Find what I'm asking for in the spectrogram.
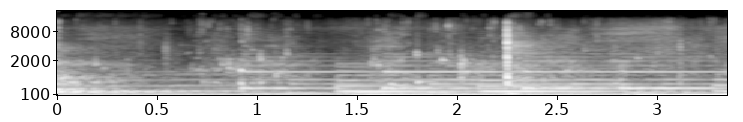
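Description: Water from a tank at a hill fort trickles and drips into a bottle being filled, a close, soft gurgling stream with a few sharper drops.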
